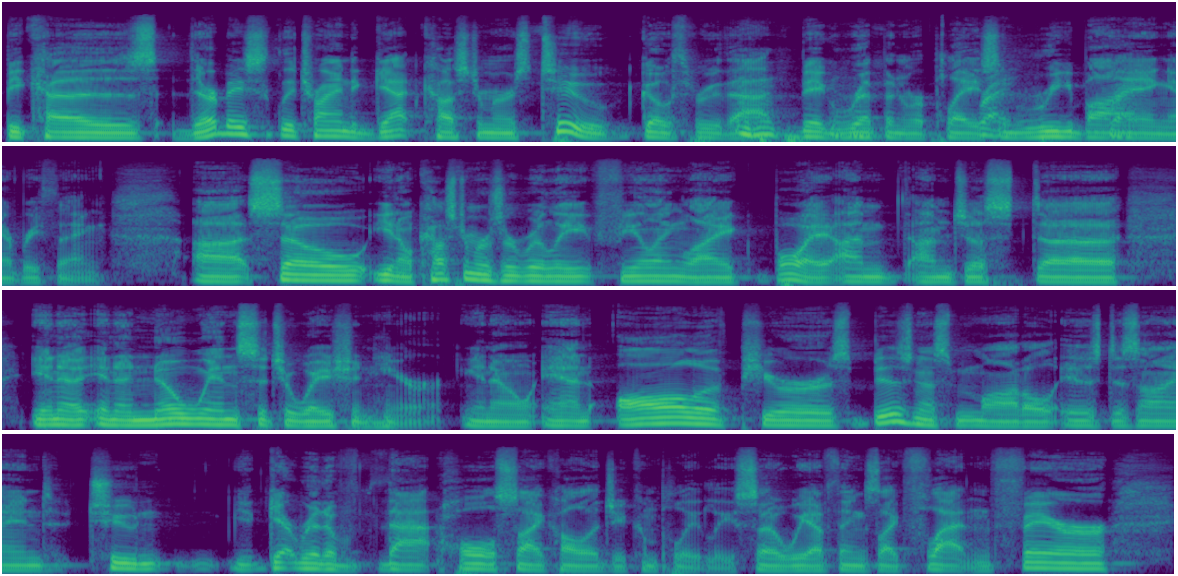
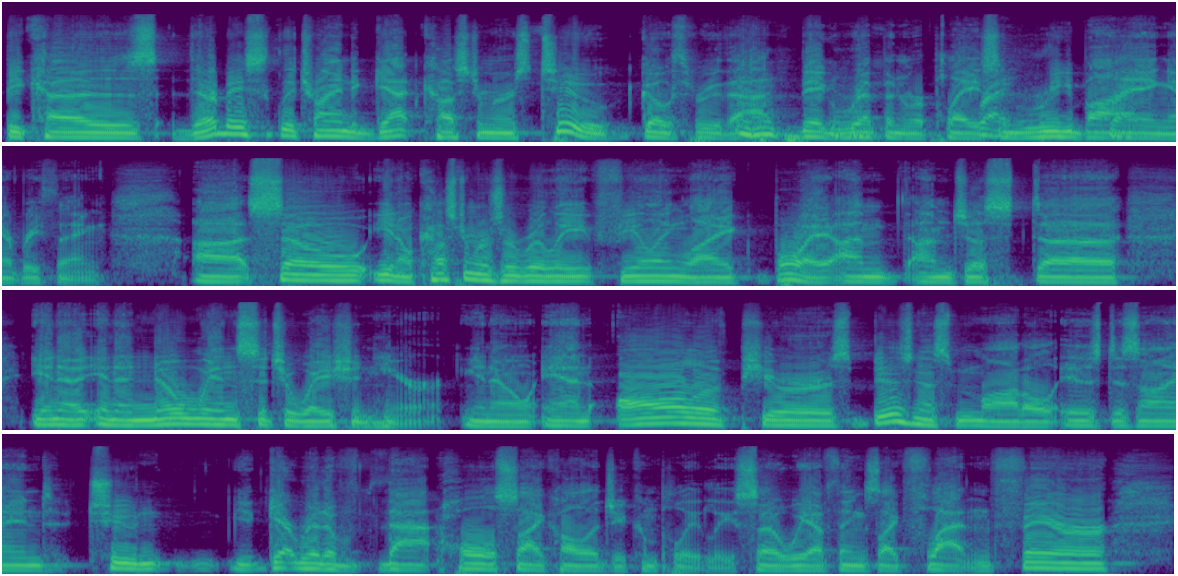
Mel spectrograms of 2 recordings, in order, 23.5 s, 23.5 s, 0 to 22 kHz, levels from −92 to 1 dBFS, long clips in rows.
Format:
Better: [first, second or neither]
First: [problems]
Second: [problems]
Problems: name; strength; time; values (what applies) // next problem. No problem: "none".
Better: first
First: none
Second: distortion; slight; 10 dB below the speech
